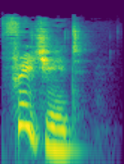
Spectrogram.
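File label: "frigid", British English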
